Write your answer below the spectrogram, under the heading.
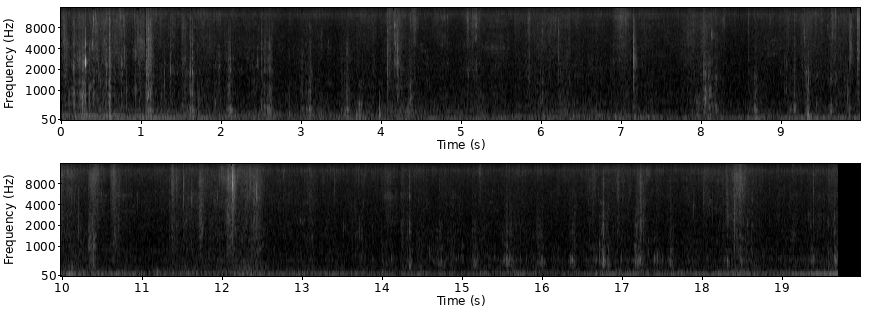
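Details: A sheep eating food, brisk crunching bites and chewing in quick irregular succession, with soft pattering and a low background rumble in a small room.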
